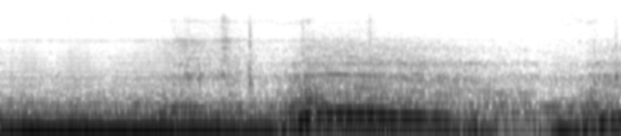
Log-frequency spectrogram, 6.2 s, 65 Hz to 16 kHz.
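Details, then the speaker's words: 2000 BMW 328Ci after replacing a misplaced air hose (air leak) that caused starting then dying; low uneven idle rumble swelling and settling, holding rpm but rough; spark plugs to be checked next, cause not confirmed. "Still feels like it's a little, the idle is a little off."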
